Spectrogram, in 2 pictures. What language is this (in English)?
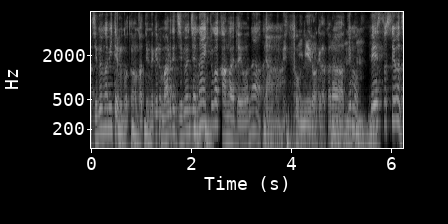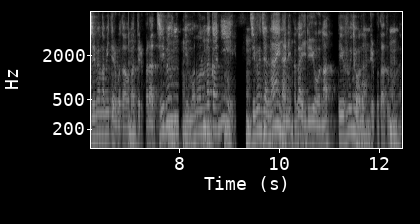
Japanese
